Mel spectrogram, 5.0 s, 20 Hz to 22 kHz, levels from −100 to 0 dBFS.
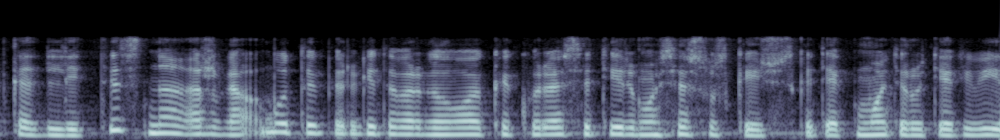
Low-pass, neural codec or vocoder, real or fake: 7.2 kHz; codec, 16 kHz, 16 kbps, FunCodec, trained on Chinese and English, 50 frames a second; fake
